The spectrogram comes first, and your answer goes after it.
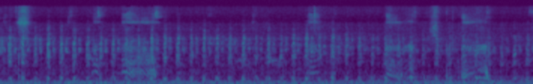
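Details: Rapid rhythmic breathing of one-week-old Collie pups, steady short pants close to three a second, with a few faint squeaks and soft rustles over a low hum.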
